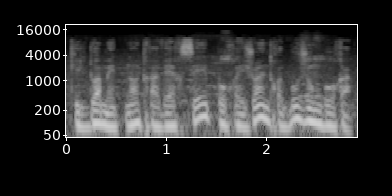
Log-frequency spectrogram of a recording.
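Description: A man narrating a news report in a measured, even delivery. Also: sits low, slight background noise.

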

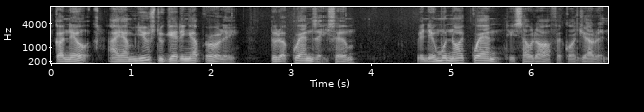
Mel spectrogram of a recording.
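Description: A middle-aged man teaching English in Vietnamese, a native Vietnamese speaker who explains slowly and spells words out letter by letter. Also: lowish voice, darkish tone, no room sound. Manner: slow, deliberate, spells words letter by letter and repeats examples.

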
